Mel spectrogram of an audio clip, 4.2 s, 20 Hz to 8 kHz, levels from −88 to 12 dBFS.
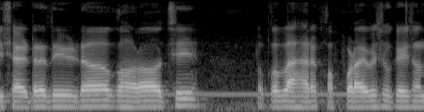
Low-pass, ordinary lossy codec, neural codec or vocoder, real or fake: none; none; none; real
